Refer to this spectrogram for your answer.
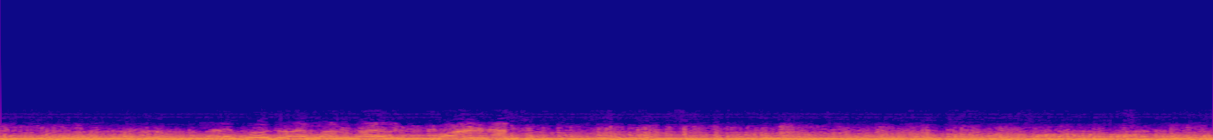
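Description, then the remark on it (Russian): Sailors on a warship shout and cheer in a brief excited burst as anti-aircraft fire hits its target during an air attack near a British convoy, over a loud, steady mechanical roar. Then the cries fade and the constant drone carries on alone. “На записи слышны радостные возгласы моряков.”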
